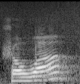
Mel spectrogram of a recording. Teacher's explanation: Showa es una pregunta, va con acentuación ascendente.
